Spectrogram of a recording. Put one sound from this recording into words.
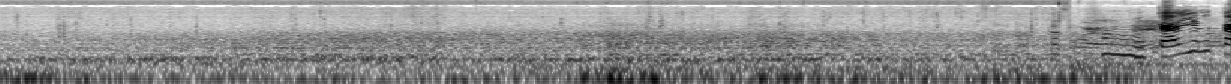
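Hot oil bubbles and sizzles steadily.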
